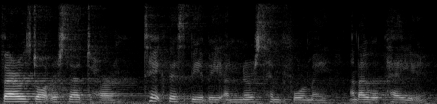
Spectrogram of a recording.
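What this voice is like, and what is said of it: Reads with a noticeable accent. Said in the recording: “doing so with such a wonderful accent”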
